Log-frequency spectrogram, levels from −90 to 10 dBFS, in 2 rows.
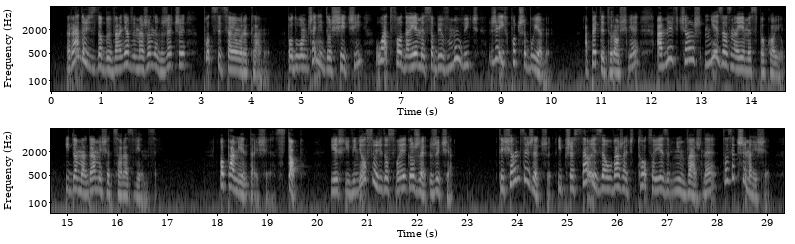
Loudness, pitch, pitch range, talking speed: -35 LUFS, 215 Hz, 175-250 Hz, 105 wpm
